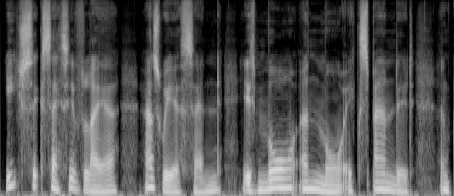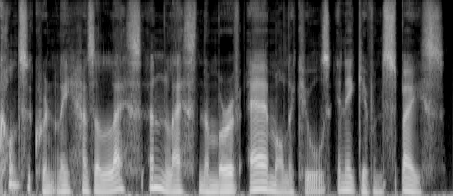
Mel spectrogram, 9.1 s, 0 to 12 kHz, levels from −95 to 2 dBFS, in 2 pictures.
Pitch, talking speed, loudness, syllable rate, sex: 115 Hz, 170 wpm, -20 LUFS, 5.1 syllables/s, male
